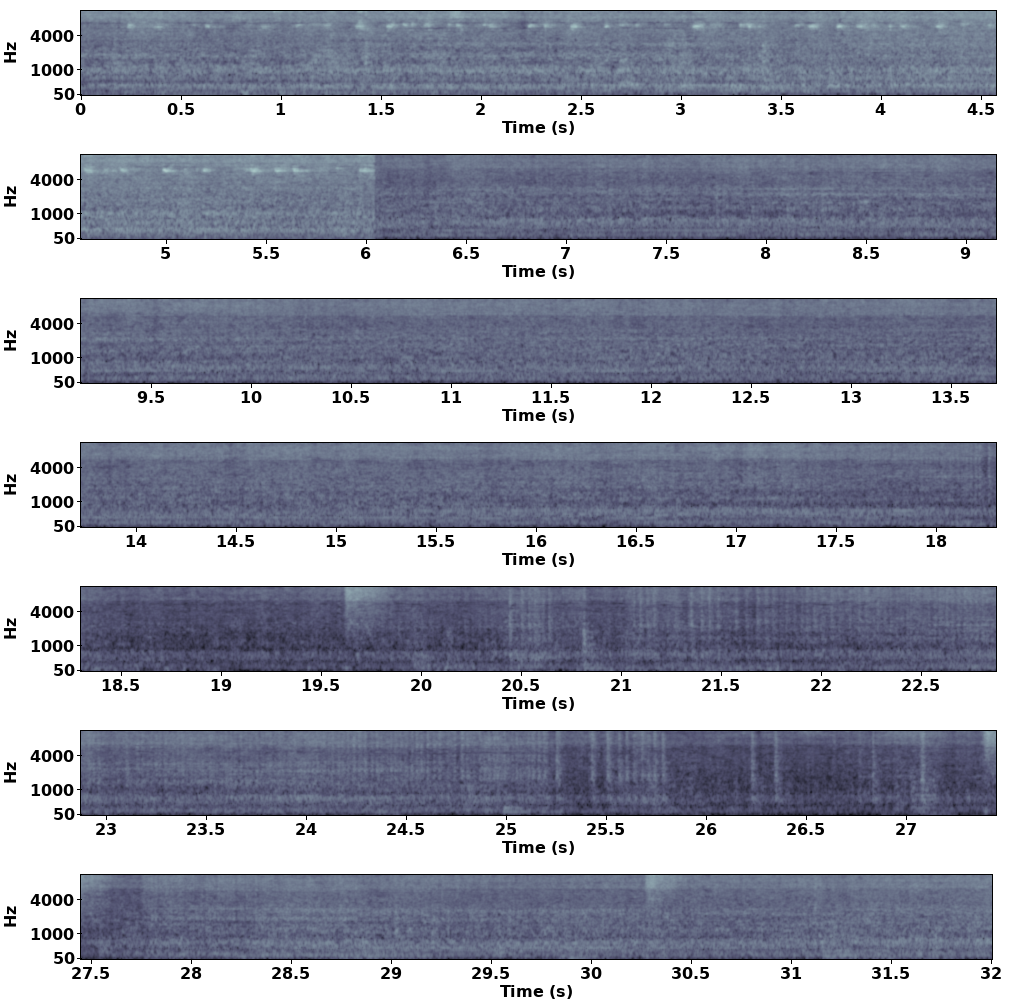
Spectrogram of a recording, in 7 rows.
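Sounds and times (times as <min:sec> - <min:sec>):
heavy diesel machinery running: 0:00.0 - 0:24.2.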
